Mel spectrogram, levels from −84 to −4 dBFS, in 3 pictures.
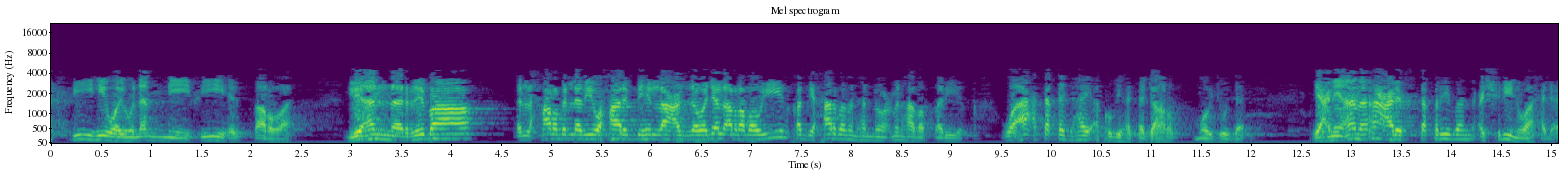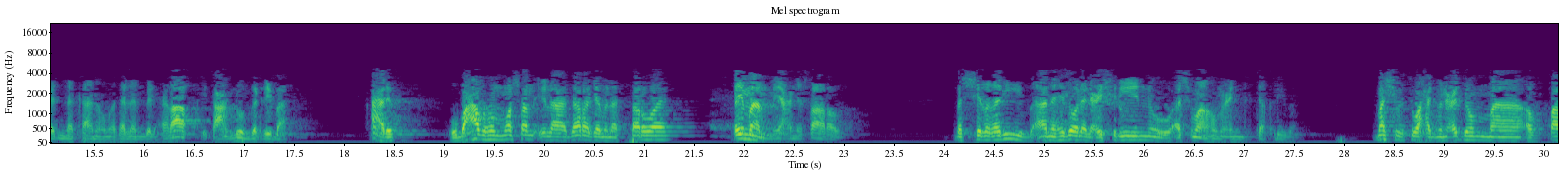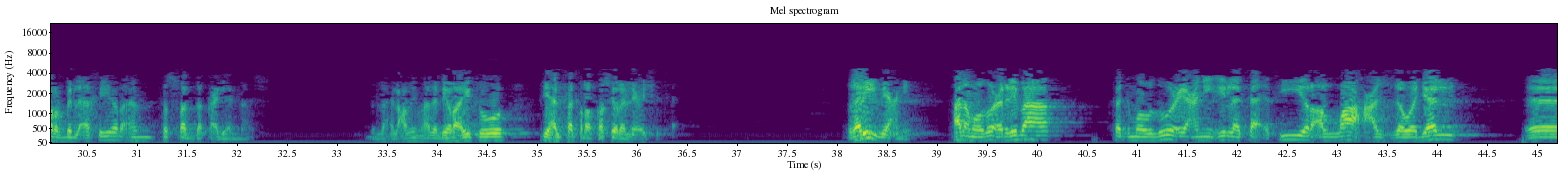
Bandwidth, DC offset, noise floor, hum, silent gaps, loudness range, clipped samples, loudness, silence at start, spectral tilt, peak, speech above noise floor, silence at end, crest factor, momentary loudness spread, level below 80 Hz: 4.9 kHz; under 0.1%; -64 dBFS; none; none; 6 LU; under 0.1%; -22 LUFS; 0 s; -10 dB/octave; -4 dBFS; 42 dB; 0 s; 18 dB; 13 LU; -58 dBFS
